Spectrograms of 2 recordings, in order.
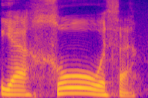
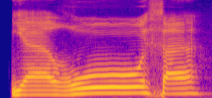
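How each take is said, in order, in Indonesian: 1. Konsonan di tengah itu frikatif tenggorokan tak bersuara. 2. Konsonan di tengah itu frikatif tenggorokan bersuara.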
